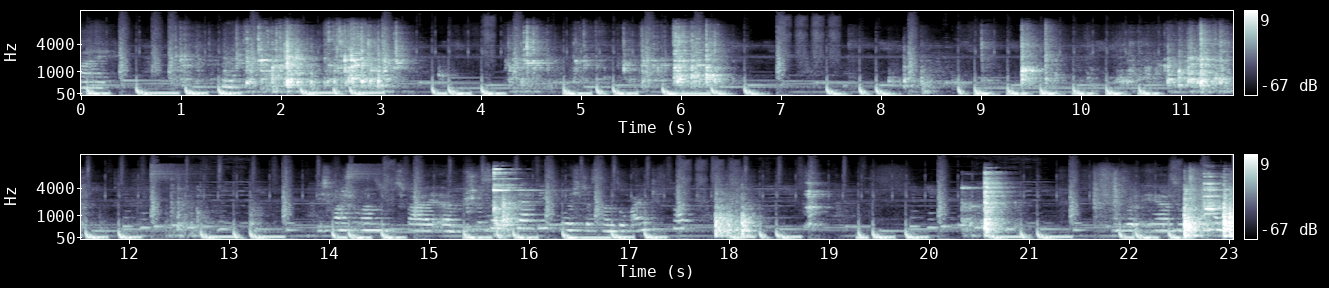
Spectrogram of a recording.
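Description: Metallic clinks and scrapes of pots, pans and cutlery in a kitchen while food cooks in a pot, with many irregular knocks and rattles running steadily throughout.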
